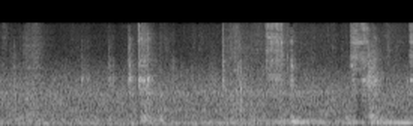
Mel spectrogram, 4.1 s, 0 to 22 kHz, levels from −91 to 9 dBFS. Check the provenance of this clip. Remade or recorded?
recorded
